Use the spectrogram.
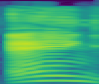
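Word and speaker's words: Aang: guys for watching comment like and subscribe it's pronounced ang shyamalan and stay cool dude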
